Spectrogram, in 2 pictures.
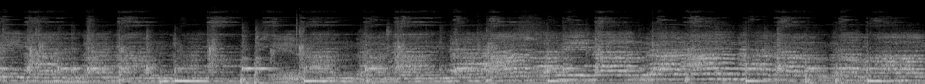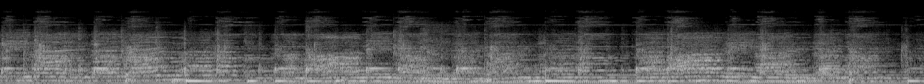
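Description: A group of devotees chanting a devotional kirtan together in unison, with a steady low drone underneath and a regular percussive beat running through it.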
